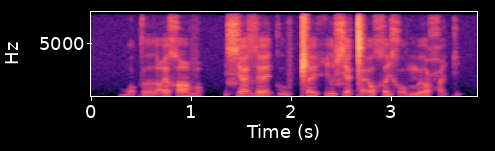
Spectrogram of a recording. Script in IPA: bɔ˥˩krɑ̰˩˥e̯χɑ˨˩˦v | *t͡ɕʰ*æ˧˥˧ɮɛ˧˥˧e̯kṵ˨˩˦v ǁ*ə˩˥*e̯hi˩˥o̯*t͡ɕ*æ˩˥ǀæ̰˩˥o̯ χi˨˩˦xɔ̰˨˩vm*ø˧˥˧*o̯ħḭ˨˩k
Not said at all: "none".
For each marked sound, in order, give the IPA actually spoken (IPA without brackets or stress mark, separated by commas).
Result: ɕ, ɛ˩˥, ɕ, ɵ˧˥˧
